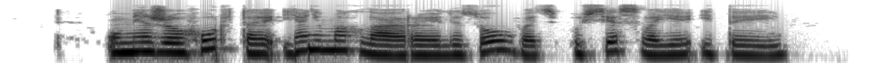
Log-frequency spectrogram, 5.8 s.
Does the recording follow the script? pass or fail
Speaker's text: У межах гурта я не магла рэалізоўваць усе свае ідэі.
pass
